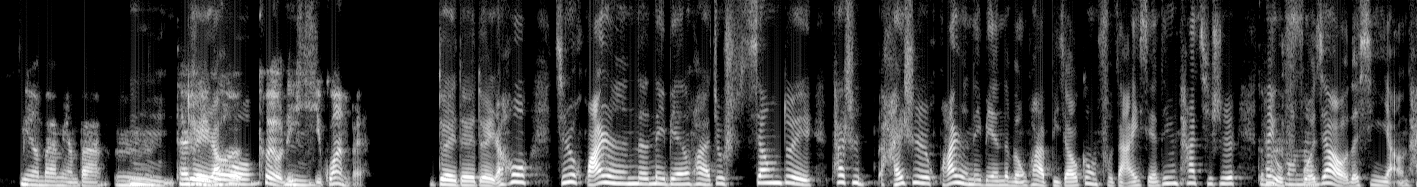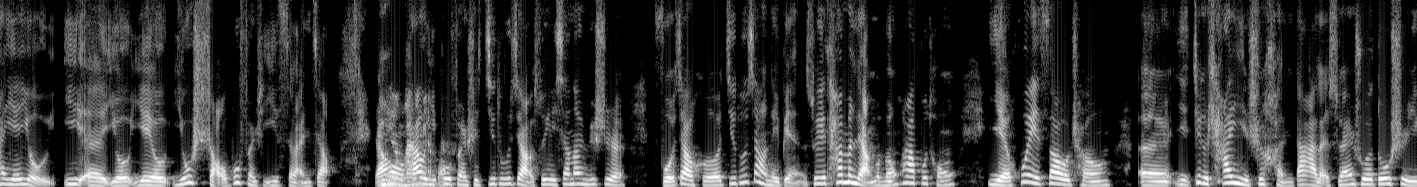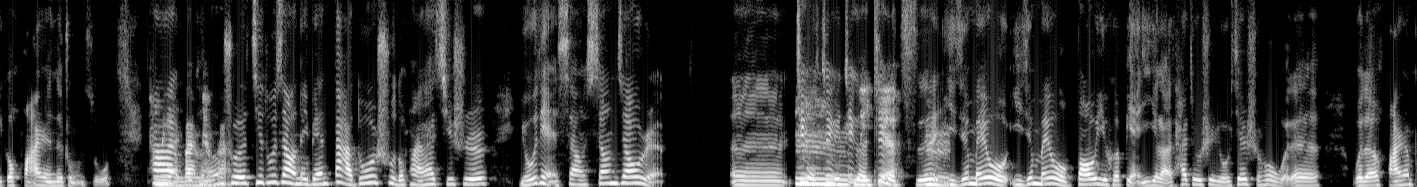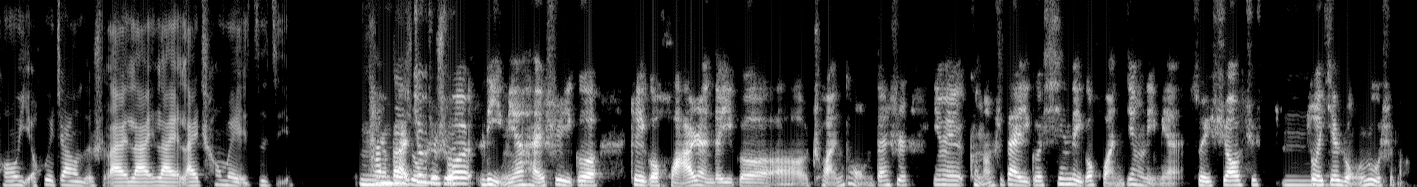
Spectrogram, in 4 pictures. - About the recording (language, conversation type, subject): Chinese, podcast, 旅行中最让你惊讶的文化差异是什么？
- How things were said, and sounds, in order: other background noise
